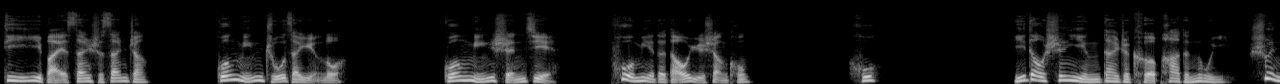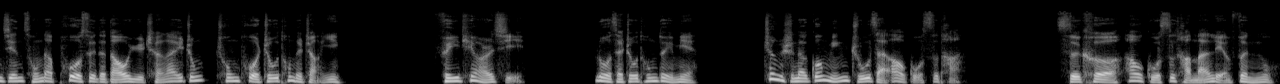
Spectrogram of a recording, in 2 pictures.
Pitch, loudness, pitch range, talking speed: 135 Hz, -22 LUFS, 110-160 Hz, 200 characters per minute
